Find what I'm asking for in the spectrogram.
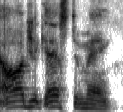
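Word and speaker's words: Audric Estimé: Okay, and help me with the pronunciation. Is it Audric Estime? Is that how you say his last name? – Yeah, Audric Estime.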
